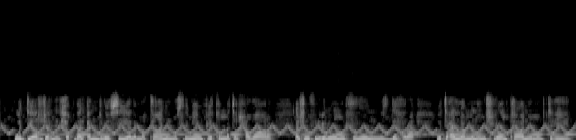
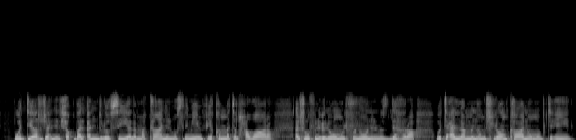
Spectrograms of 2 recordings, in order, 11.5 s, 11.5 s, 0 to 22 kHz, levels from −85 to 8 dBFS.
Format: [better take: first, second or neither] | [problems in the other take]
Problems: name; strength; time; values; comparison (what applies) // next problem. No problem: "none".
second | noise reduction (classical method log-MMSE)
